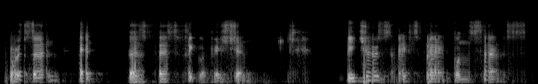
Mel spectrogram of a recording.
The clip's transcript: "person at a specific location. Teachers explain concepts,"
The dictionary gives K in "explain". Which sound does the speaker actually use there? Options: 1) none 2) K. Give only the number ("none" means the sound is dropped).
2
